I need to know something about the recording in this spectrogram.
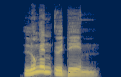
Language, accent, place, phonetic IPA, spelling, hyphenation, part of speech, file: German, Germany, Berlin, [ˈlʊŋənʔøˌdeːm], Lungenödem, Lun‧gen‧ödem, noun, De-Lungenödem.ogg
- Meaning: pulmonary oedema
